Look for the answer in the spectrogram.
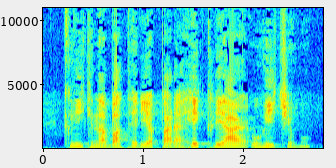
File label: play rhythm, voices pt_BR; gcompris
